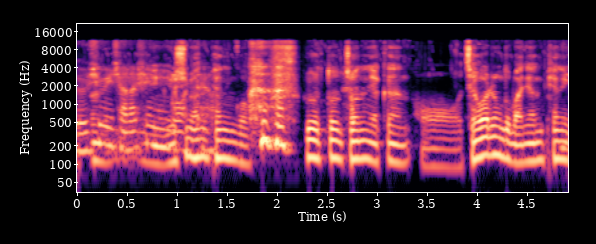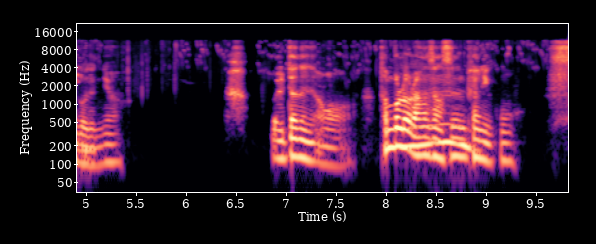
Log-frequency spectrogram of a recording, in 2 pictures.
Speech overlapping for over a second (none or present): present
